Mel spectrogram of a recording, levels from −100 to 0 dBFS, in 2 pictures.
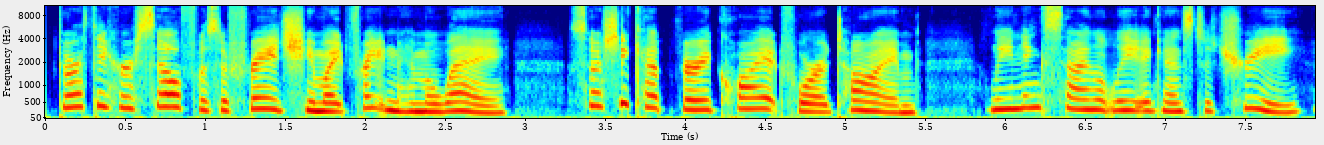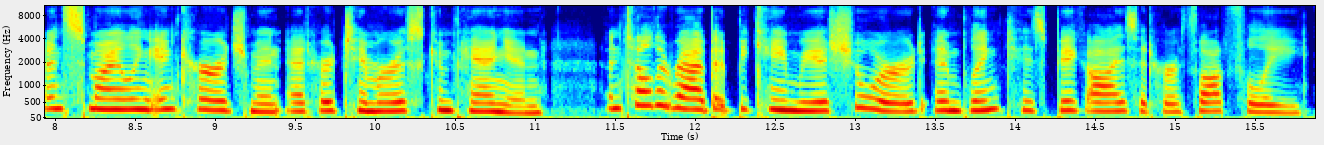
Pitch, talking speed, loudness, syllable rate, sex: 275 Hz, 160 wpm, -15 LUFS, 4.9 syllables/s, female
